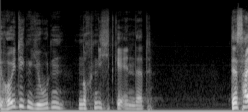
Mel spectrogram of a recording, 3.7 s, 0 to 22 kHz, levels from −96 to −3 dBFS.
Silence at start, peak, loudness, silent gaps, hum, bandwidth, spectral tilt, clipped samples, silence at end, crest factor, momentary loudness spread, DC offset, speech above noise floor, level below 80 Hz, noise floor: 0 s; -4 dBFS; -30 LUFS; none; none; 16 kHz; -5.5 dB/octave; under 0.1%; 0 s; 24 dB; 12 LU; 2%; 44 dB; -64 dBFS; -71 dBFS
